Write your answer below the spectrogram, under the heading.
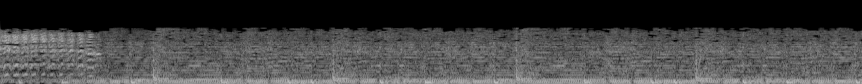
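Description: A goat bleats loudly and insistently, its wavering cries running almost nonstop for several seconds with brief breaks between calls, with no one talking.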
